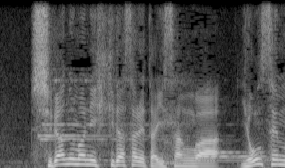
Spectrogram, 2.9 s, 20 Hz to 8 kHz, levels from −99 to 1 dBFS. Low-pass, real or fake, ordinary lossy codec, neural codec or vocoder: none; real; none; none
